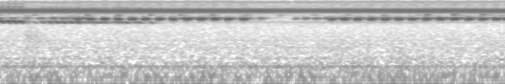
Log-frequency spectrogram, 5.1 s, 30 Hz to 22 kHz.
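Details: Insect voices of autumn by ripening rice paddies, recorded on a ZOOM H1essential; quick high pulsed trills run in bursts with a short gap, a second fainter caller beneath, a constant shrill tone above.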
